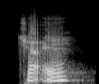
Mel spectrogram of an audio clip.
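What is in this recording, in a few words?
Maya, male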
